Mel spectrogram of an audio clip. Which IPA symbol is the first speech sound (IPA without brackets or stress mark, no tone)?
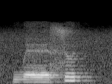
w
